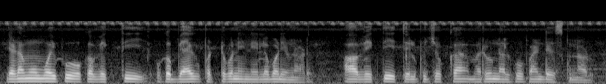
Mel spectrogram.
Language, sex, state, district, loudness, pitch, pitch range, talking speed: Telugu, male, Telangana, Hyderabad, -19 LUFS, 125 Hz, 120-130 Hz, 160 wpm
